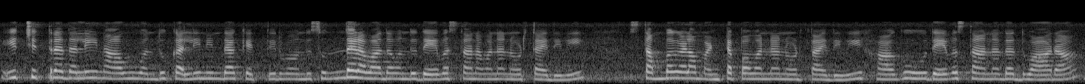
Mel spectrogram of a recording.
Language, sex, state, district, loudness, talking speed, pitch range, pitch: Kannada, male, Karnataka, Bellary, -23 LUFS, 110 wpm, 245-275 Hz, 260 Hz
